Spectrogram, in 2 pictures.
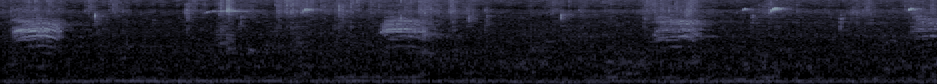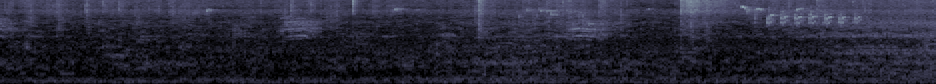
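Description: Wild birds calling: a short call repeats every couple of seconds, with brief high chips in between and a fast trill near the end. A low steady hum runs underneath.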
